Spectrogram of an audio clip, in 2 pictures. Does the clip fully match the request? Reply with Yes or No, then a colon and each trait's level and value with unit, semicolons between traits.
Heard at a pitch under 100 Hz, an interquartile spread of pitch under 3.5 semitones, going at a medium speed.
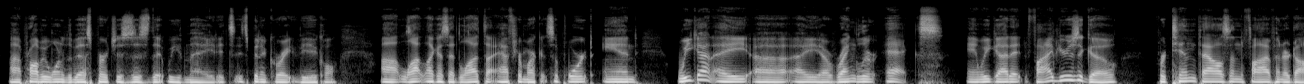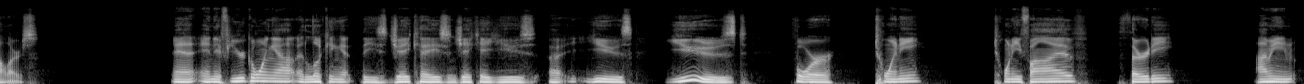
No: low, 115 Hz; average, 2.8 semitones; average, 150 wpm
